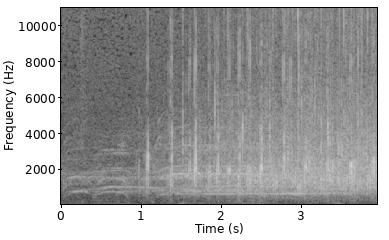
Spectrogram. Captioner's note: audience cheering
